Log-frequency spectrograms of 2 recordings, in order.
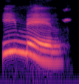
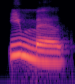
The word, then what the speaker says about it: email: Email. Where is the stress syllable? First. The first syllable, اللي هي E. E. Email.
